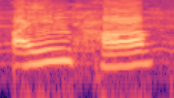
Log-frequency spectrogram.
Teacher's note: عین ہا حلق کے درمیان والے حصے سے ادا ہوتے ہیں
